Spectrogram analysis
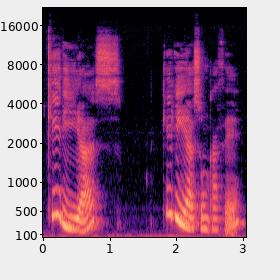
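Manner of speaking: slow, clear friendly question; slow friendly offer. Shown as a demonstration. Teacher modelling a friendly offer, slow and clear. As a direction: offer the coffee gently and slowly. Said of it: "you can ask".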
